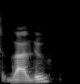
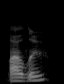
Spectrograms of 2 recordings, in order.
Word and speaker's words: Laloux: I'm not sure if I said that right. Does that look right to you in French? Laloux? L-A-L-O-U-X?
